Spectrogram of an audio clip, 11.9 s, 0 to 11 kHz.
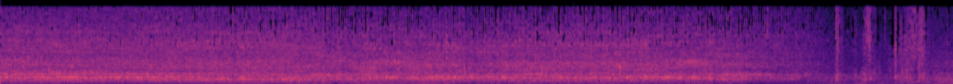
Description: Another video of the ticking noise.... 1997 Firebird 3.8L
